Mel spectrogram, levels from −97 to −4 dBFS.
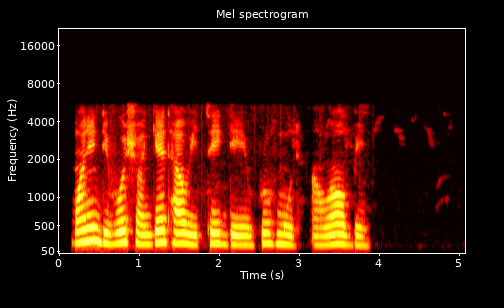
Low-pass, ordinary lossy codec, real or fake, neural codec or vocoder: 5.4 kHz; none; real; none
